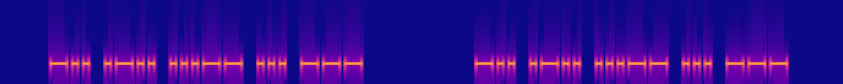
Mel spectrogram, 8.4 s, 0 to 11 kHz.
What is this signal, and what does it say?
Morse code, heard as a keyed tone, about 21 wpm, 700 Hz. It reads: DL3SO DL3SO
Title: DXCC-100 Call Signs - 5 Characters - Repeated 3x - 22wpm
